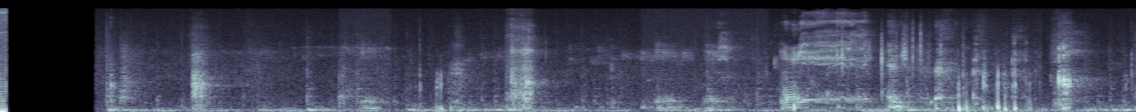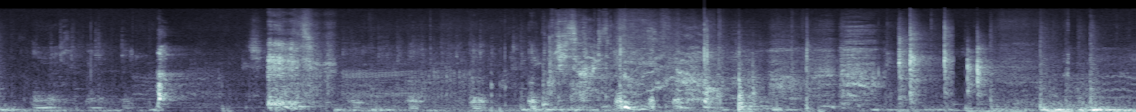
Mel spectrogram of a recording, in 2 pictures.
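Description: A young man talks quietly and playfully close by.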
